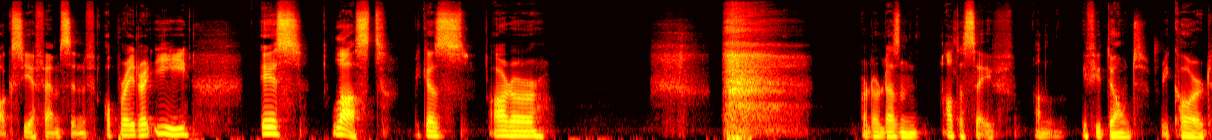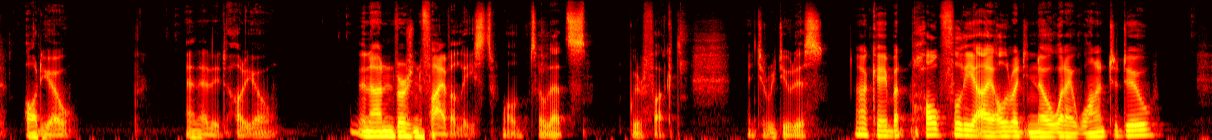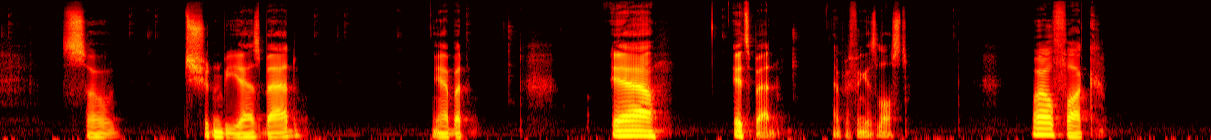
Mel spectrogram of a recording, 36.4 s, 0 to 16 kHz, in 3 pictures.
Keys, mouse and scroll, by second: 1.0-1.8 scroll down 4, 7.7 click, 9.1 click, 9.4 scroll down 2, 10.5 click, 11.7 ctrl+scroll up 2, 12.1 ctrl+d, 12.5 ctrl+click, 13.8 click, 15.5 click, 17.8 shift+right click, 18.6 shift+right click, 20.0 click, 20.4 ctrl+scroll up 2, 20.8 ctrl+click, 22.1 click, 23.5 click, 25.0 click, 26.7 click, 28.2 click, 31.4 click, 32.5 shift+right click, 33.8-36.3 drag.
